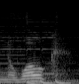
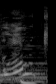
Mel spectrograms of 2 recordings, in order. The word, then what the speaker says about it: Nwoke: school people call me nooke and then you know now just coming in college I wanted to get it right Chris woke ran wild woke is the true pronunciation the N is Sil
